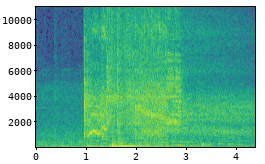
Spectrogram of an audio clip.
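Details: First start-up of a 355 small-block Chevy in an El Camino project, no fuel system fitted yet: starter cranks, catches with sudden loud roar, runs rough and lumpy briefly before dying.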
